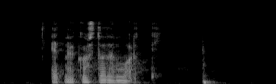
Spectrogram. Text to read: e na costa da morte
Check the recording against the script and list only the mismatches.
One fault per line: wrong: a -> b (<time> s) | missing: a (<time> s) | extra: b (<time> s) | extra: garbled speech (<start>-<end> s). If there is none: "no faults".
no faults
